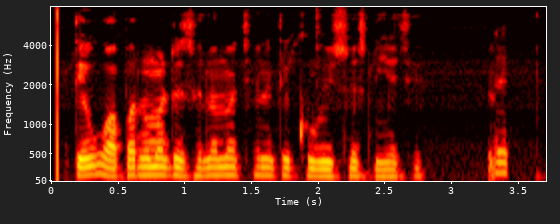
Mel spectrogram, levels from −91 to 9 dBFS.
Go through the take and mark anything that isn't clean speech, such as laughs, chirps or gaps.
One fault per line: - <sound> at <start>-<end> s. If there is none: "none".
- laugh at 3.3-3.4 s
